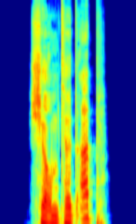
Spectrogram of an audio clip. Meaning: inflection of abschirmen: 1. second-person plural preterite 2. second-person plural subjunctive II
- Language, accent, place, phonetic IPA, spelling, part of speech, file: German, Germany, Berlin, [ˌʃɪʁmtət ˈap], schirmtet ab, verb, De-schirmtet ab.ogg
